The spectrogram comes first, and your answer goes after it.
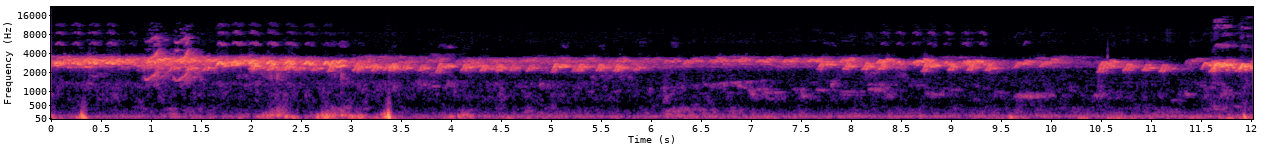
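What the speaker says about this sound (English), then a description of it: "And also listen to the birds." A continuous high trilling call runs nearly unbroken outdoors, with a few sharper chirps layered on top and faint low thumps underneath.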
